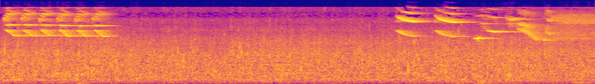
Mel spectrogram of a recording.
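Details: Chestnut-bellied seed finch, northeastern form, ending one fast trill of high repeated notes, then after a quiet gap launching a new phrase of sharp sliding high whistles, stream water flowing steadily behind.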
